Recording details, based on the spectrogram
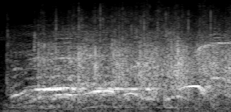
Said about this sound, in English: My message today to our weekly forum here at New City Church, and you can give yourself a, a applause, you can't lose with what we use.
